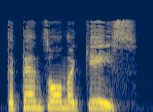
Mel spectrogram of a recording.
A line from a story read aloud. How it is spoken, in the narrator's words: shouted a voice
